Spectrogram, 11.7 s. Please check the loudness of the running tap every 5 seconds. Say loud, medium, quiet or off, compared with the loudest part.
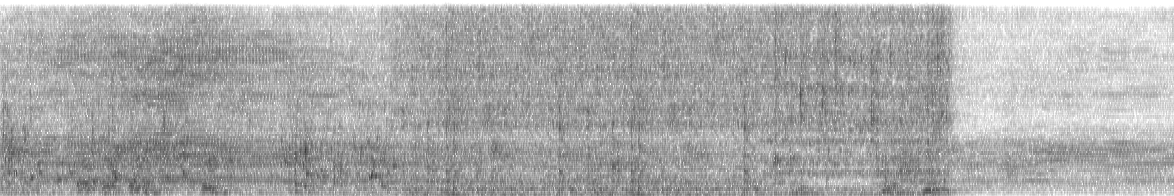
loud, loud, off.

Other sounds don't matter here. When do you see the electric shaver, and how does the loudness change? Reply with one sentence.
You can hear the electric shaver from 0.0 to 7.1 s, getting quieter; and briefly from 8.8 to 11.7 s.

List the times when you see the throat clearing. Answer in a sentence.
The throat clearing can be heard from 0.8 to 2.3 s and from 7.7 to 9.4 s.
